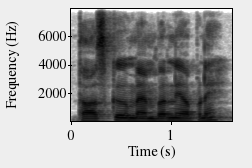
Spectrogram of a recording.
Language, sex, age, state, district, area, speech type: Punjabi, male, 30-45, Punjab, Tarn Taran, rural, spontaneous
